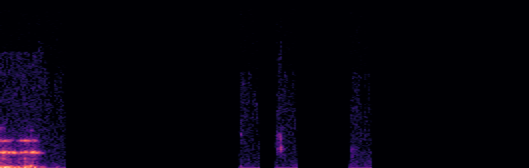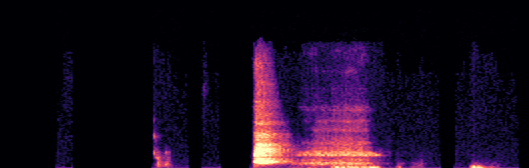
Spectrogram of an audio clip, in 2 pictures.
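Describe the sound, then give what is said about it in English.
A deep breath stands out once as a breathy rush lasting about a second in near silence, with a few faint, brief breath noises before and after it. “Maybe taking a couple of deep breaths.”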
